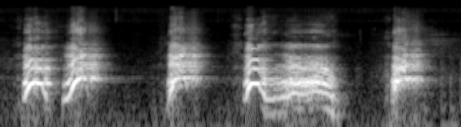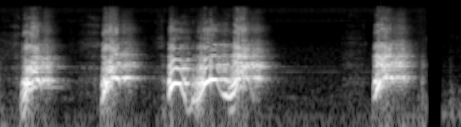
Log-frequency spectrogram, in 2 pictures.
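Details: Greyhound barking loudly: around ten barks, some doubled and some drawn out with a whining pitch bend, spaced about a second apart.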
